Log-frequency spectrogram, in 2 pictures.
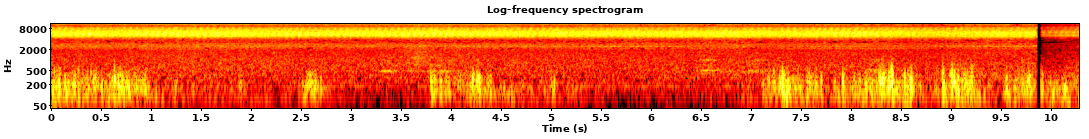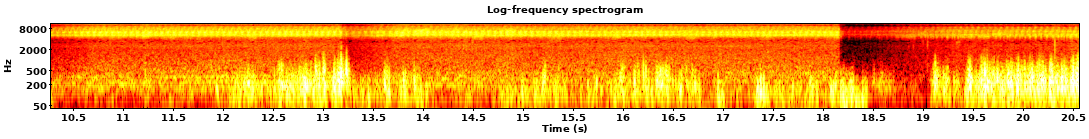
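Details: Summer crickets in Japan keep up a continuous high, ringing trill that briefly cuts out three times, while wind and rustling foliage come and go in low gusts throughout.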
